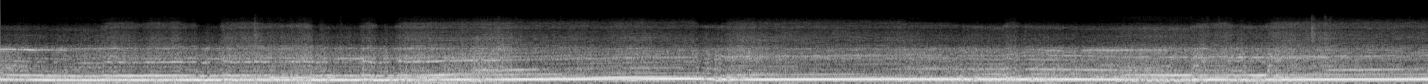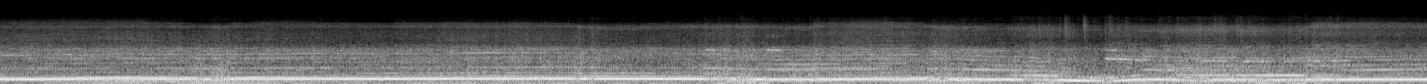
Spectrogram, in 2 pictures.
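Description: MG ZR rally car's engine running hard at high revs, heard from inside the cabin over road noise. Revs climb and drop sharply with a gear change about seven seconds in, then briefly dip and climb back near the end.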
